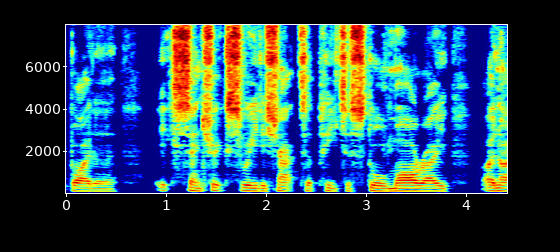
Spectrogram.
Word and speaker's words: Peter Stormare: in this played by the eccentric Swedish actor Peter Stormare. I know it's pronounced like that because I've heard him say it.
